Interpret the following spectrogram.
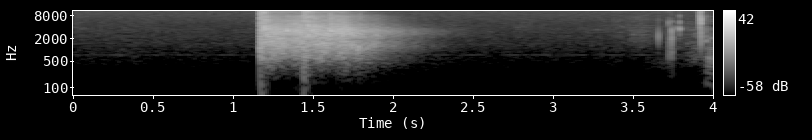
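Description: .22 sport pistol shot about a second in, with a second sharp report about a third of a second later, both ringing out briefly in the range hall. A few faint clicks follow near the end.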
